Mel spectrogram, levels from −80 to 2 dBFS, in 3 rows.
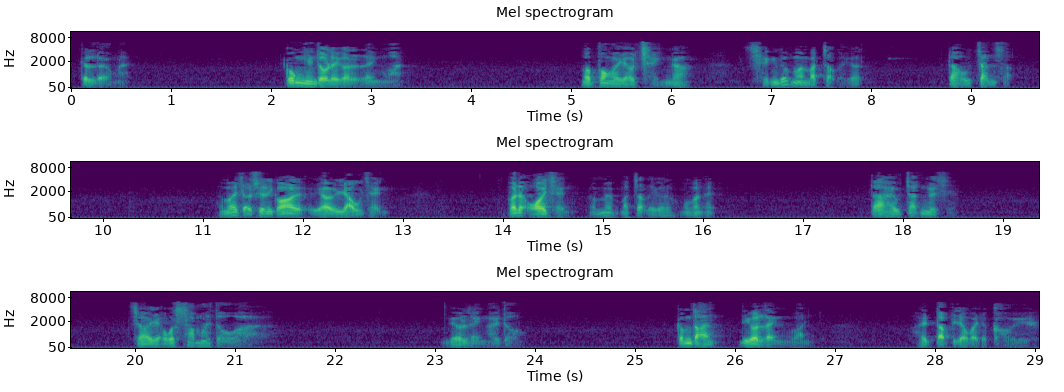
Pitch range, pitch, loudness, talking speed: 85-105 Hz, 90 Hz, -26 LUFS, 170 characters per minute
